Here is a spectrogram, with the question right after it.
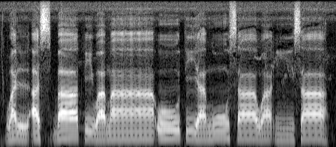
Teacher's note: Alif lam bertemu dengan hamzah, alif lam qamariyah, lam dibaca jelas.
